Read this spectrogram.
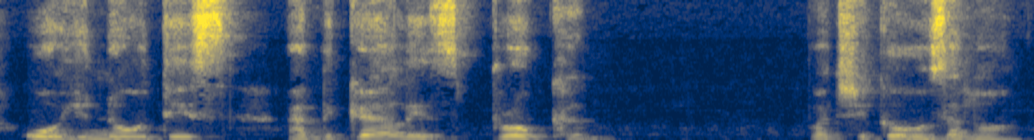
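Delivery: normal talking voice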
